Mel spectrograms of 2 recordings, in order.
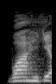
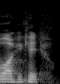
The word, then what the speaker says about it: Waiheke: Waiheke. Waiheke. I want to say Waikiki, but it's definitely not Waikiki.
